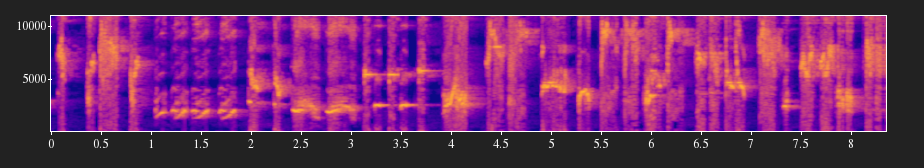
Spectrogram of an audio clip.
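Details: Champion Orange-headed thrush in fast rolling 'ngerol' song, opening with high chirps, then a held, wavering whistle, followed by dense twittering phrases and sliding notes without break.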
